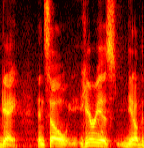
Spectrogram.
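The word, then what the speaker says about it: γῆ: By this way, we're talking about this Greek word that's pronounced gay.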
